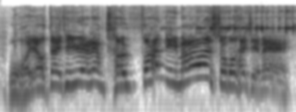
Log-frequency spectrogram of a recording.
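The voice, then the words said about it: Explosive, forceful delivery. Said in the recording (Chinese): “用充满爆发力的声音说”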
